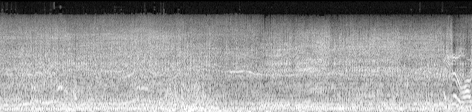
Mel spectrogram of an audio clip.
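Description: An ATV engine revs off-road on a trail, rising and falling in a throaty drone that is loud and constant, with wind noise and a rider's voice mixed in over it.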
